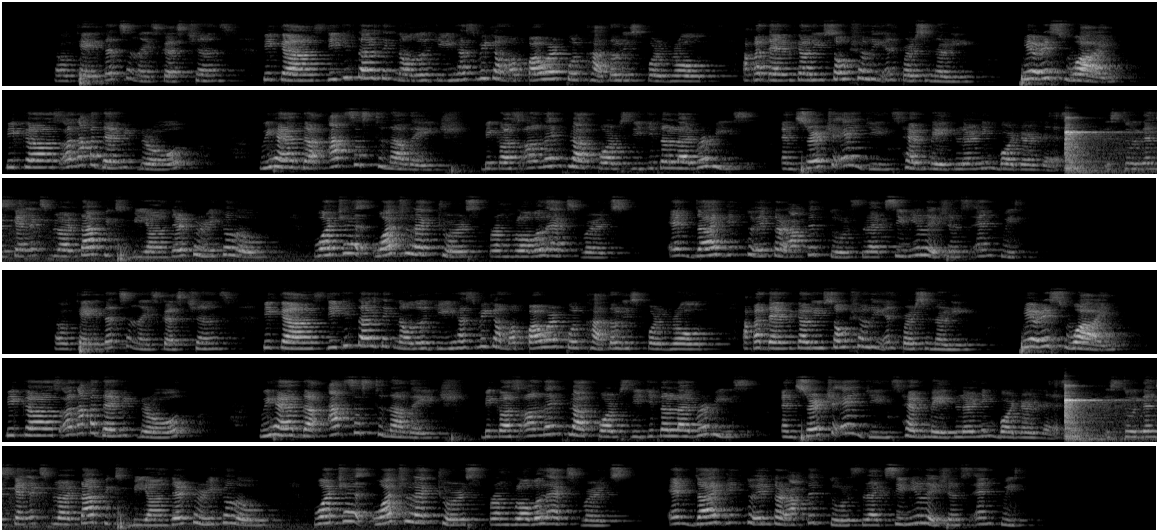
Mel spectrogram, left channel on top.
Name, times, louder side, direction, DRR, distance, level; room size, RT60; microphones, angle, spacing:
voice 1, 0.5-7.0 7.4-9.7 10.2-11.1 11.6-13.3 14.1-19.0 19.3-22.2 22.6-25.7 26.2-29.3 29.8-33.3, right 1 dB, 15° right, 3 dB, 0.4 m, -32 dB
sound 1, 22.2-27.2, right 3 dB, 70° right, 1.7 m, -31 dB
7.8 x 3.1 x 5.4 m, 0.67 s
head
